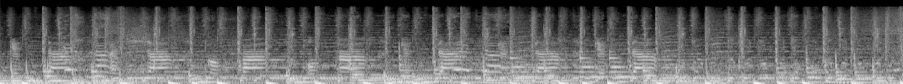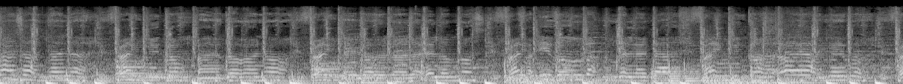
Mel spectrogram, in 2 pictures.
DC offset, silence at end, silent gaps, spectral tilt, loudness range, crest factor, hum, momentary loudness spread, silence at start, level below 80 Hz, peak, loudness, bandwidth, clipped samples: 0.3%; 0 s; none; -5.5 dB/octave; 1 LU; 10 dB; none; 2 LU; 0 s; -14 dBFS; 0 dBFS; -11 LUFS; 16.5 kHz; under 0.1%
